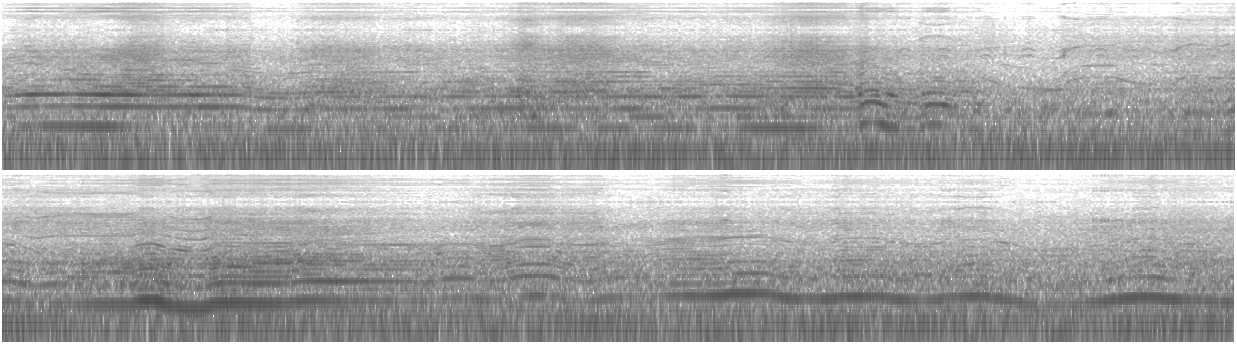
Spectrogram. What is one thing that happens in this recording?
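A model plane's engine buzzes overhead, its pitch rising and falling as it flies.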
